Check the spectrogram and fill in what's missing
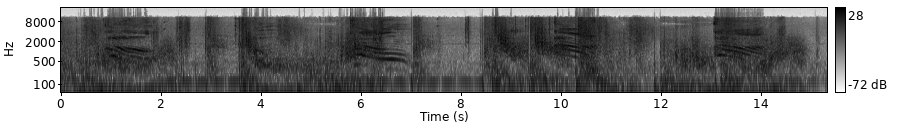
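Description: Gunfire in the Max Payne video game: repeated loud booming shots and blasts in dense bursts, close and heavy, with shouted voices and game music layered underneath throughout.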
